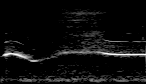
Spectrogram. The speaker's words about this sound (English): You gotta do something. You better do something. I can inward whistle.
